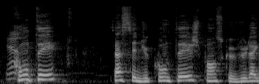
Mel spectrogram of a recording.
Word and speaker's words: comté: Comté, ça c'est du comté, je pense que vu la gueule du truc, c'est... Comté, like 1, 2, 3... Exactement. OK. Pas écrit pareil, mais ça se prononce de la même manière.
